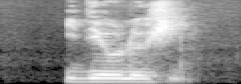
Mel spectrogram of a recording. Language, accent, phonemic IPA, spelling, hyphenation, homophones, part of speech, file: French, France, /i.de.ɔ.lɔ.ʒi/, idéologie, i‧dé‧o‧lo‧gie, idéologies, noun, LL-Q150 (fra)-idéologie.wav
- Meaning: ideology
